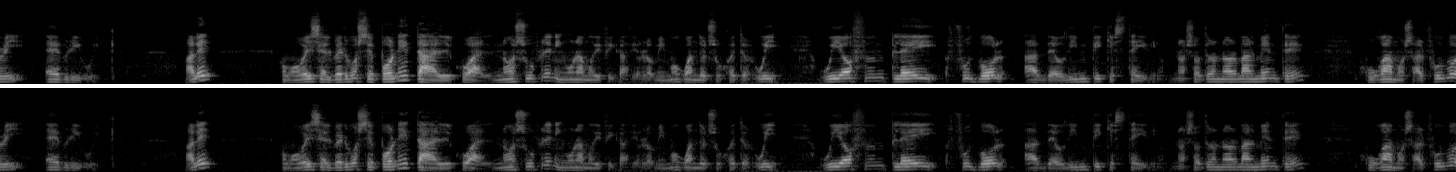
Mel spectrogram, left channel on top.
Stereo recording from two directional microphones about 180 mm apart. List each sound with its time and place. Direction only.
0.0 s speech: 30° left (ahead or behind)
